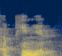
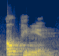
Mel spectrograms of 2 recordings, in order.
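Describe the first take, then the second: First: The stress is on the second syllable. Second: The stress is not on the second syllable. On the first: The speaker calls it right. "the second syllable is stressed" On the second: The speaker calls it wrong. "เราไม่ได้พูดว่า opinion"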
